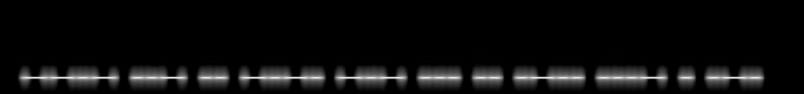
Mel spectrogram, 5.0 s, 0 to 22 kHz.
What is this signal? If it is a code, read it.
Morse code, heard as a keyed tone, about 28 wpm, 700 Hz. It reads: QUICKSILVER
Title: Pangram Challenge v2 - 28wpm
